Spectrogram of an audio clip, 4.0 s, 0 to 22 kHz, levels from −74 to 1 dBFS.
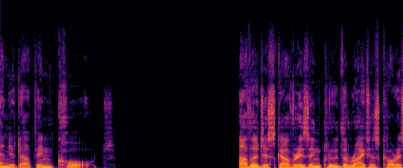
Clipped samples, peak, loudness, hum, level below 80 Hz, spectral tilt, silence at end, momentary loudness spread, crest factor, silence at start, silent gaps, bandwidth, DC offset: under 0.1%; -4 dBFS; -19 LUFS; none; -52 dBFS; -5.5 dB/octave; 0 s; 7 LU; 16 dB; 0 s; 1.45-2.36 s; 17.5 kHz; under 0.1%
